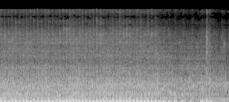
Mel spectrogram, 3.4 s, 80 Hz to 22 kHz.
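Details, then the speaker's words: Honda Click 125 V3 scooter, 2,781 on the odometer, cold start, hard-starting and stalling in traffic: engine chugs evenly, then beats slow, stumble and it dies within seconds; idle speed set too low. "ayun oh namatay try ulit [Musika] natin"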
